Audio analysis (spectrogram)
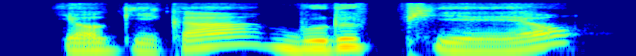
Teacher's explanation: Your voice rises for the question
